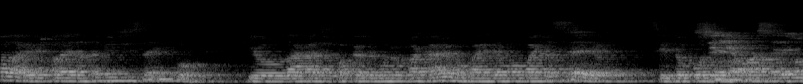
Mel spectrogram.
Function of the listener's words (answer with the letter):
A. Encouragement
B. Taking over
B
